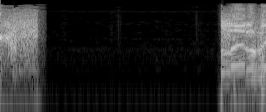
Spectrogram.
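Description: A man's voice over an aircraft headset intercom, with a low engine hum under it, cuts off to dead silence a fraction of a second in; about a second later the voice and hum come back.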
